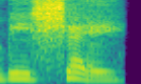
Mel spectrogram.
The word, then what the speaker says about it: Bechet: A running joke is that his housekeeper keeps pronouncing the name Beckett rather than Bechet.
